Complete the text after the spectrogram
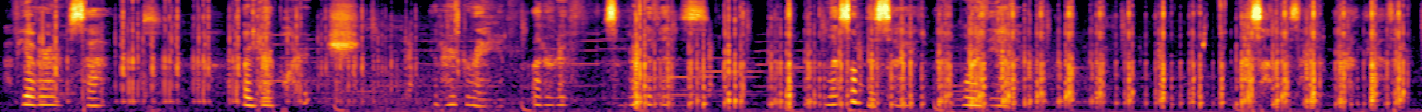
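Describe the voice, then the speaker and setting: A woman softly whispering casual ASMR chat to livestream viewers, relaxed and unhurried, with a slightly stuffy nose. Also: fairly high pitch, very noisy. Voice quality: soft, breathy whisper. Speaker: livestream host. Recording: background music under close whispering. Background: music.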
